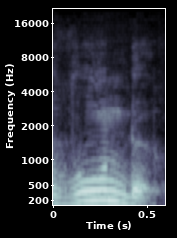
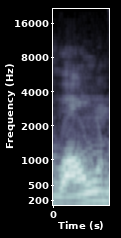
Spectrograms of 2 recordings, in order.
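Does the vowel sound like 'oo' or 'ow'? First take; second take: oo; ow. First: The vowel sounds like 'oo' in 'moon'. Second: The vowel sounds like 'ow' in 'cow'. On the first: It means an injury. "उसका pronunciation होता है वूंड" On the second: It is the past form of the verb wind. "उसका pronunciation होता है वाउंड"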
